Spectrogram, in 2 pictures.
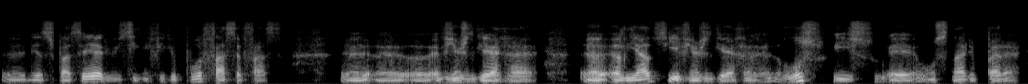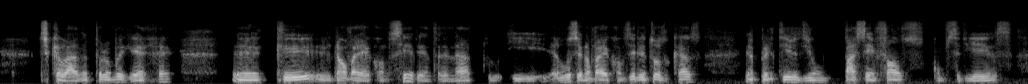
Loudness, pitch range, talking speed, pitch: -24 LUFS, 90-110 Hz, 160 wpm, 100 Hz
